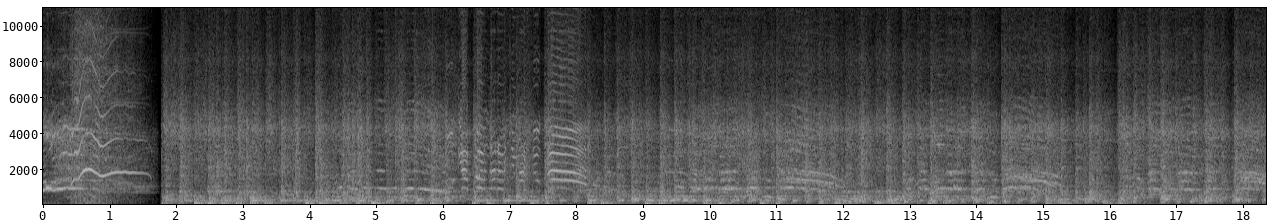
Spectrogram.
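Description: Loud dance music with a steady beat and shaker-like percussion, a crowd shouting and cheering over it. The sound cuts out briefly about two seconds in, then the music runs on.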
